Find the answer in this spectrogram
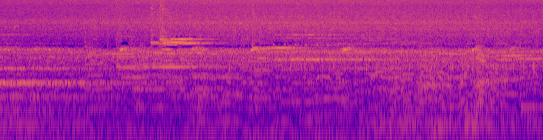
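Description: Live-coded experimental electronic music from TidalCycles: many overlapping held tones with chime-like sampled sounds, and a few wavering, sliding tones near the end.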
